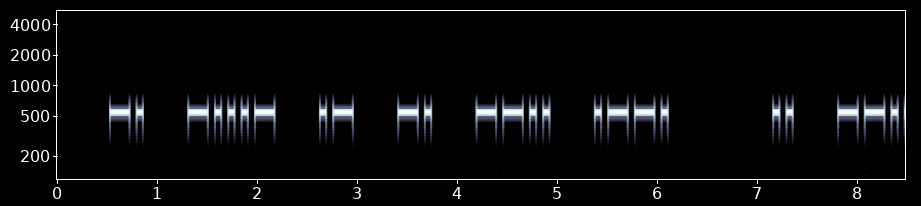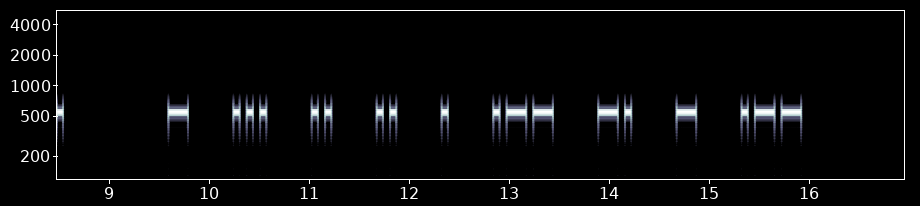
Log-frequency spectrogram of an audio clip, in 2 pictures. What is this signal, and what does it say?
Morse code, heard as a keyed tone, about 18 wpm, spaced as for 12 wpm, 550 Hz. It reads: N<BT>ANZP IZ TSIIEWNTW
